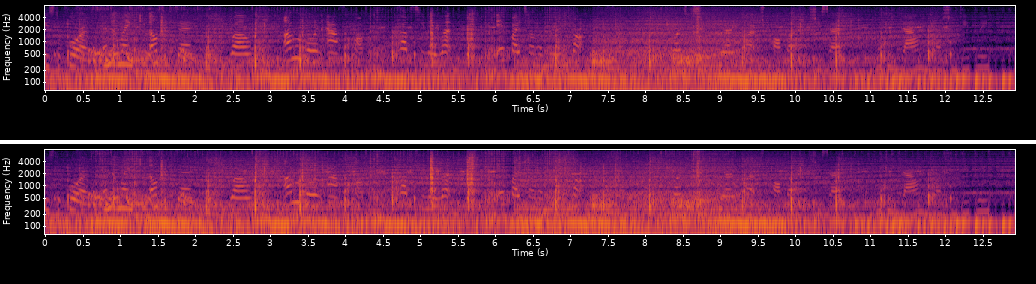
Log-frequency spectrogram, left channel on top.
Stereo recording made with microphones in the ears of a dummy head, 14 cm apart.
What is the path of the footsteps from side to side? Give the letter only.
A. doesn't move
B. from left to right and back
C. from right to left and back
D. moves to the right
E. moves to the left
B.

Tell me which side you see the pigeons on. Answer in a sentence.
In this clip you hear the pigeons on the left.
